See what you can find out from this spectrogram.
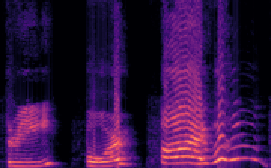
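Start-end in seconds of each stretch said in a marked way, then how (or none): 2.0-2.7 high, happy whoop; a high cheer over the birthday candles; excited woohoo. Real, not acted. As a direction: celebrate like a party guest. Celebrating candles found.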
